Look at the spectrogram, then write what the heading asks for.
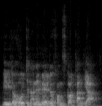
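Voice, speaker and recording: A man's voice: fairly high pitch, expressive, lo-fi sound, close to an everyday voice. A man playing a formal news announcer who gives urgent official warnings, in a 1950s radio play. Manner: emphatic, measured official announcing. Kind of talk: 1950s radio bulletin acting. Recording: echoey vintage radio recording.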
